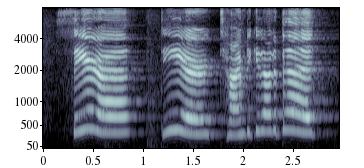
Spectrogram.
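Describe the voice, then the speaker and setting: Over music in the background, a woman uses a squeaky put-on character voice at a fairly slow pace. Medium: read story. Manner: warm, reassuring.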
